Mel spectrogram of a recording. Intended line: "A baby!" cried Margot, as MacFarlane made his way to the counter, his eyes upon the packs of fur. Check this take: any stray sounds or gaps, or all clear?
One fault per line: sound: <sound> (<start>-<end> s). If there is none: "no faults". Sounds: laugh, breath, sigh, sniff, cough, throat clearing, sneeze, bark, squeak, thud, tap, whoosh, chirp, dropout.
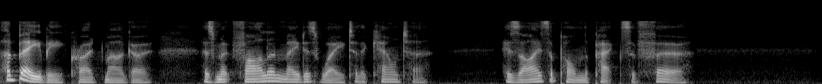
no faults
